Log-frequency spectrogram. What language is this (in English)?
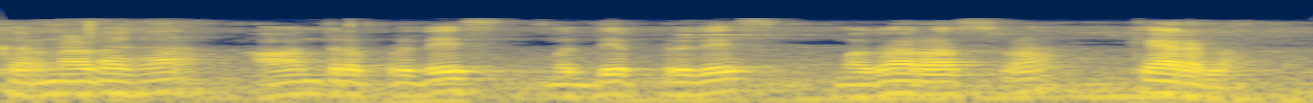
Tamil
